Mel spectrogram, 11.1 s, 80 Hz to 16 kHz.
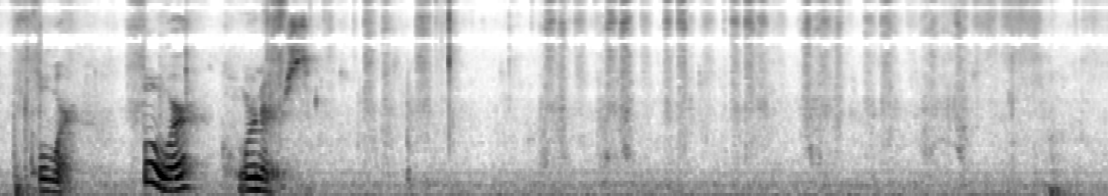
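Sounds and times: marker scratching on paper: 0:03.6 - 0:04.5, 0:05.4 - 0:10.4.

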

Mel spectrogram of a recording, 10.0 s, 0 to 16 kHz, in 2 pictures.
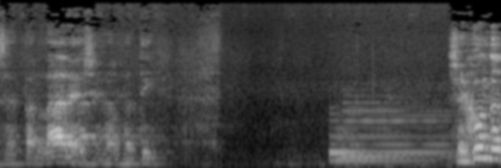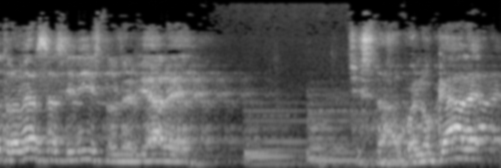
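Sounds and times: piano chord: 0:03.3 - 0:10.0.

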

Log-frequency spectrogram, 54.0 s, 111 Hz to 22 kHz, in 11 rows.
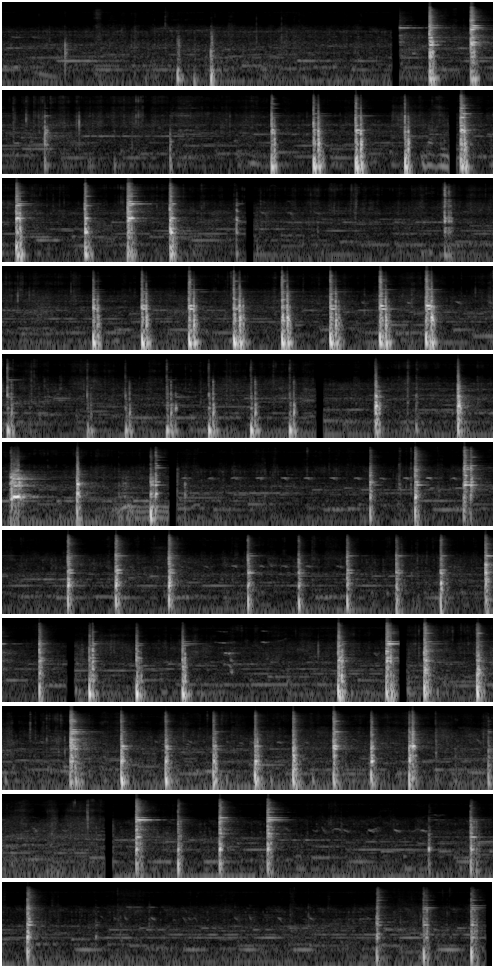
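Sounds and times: soft background music: 0:00.0 - 0:54.0
cleaver chopping on wooden block: 0:04.0 - 0:05.0, 0:07.6 - 0:11.7, 0:15.6 - 0:19.8, 0:20.5 - 0:22.7, 0:23.4 - 0:25.4, 0:28.2 - 0:29.4, 0:30.1 - 0:31.3, 0:31.9 - 0:36.4, 0:37.7 - 0:39.4, 0:40.0 - 0:44.3, 0:45.5 - 0:47.1, 0:48.9 - 0:49.6.

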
